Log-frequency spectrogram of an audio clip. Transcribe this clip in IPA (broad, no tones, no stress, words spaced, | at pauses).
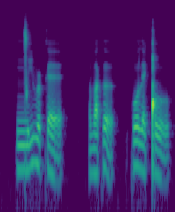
ŋ͡ǀivə˞ kɛ | vakə | kolɛ ǃo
